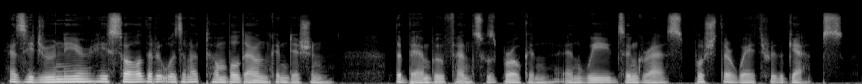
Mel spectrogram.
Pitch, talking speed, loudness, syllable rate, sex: 105 Hz, 200 wpm, -20 LUFS, 4.6 syllables/s, male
